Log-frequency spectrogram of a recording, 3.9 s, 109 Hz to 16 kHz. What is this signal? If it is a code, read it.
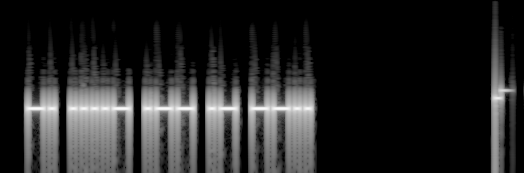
Morse code, heard as a keyed tone, about 30 wpm, 700 Hz. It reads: N4WAZ
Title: USA Call Signs - 5 Characters - 3x Character Spacing - 30wpm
